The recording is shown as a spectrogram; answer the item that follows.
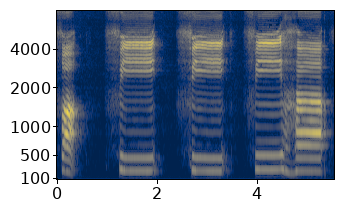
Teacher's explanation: ऊपर वाले दांतों के किनारे नीचे वाले होंठ के तरी वाले हिस्से में लगेंगे तो फ़ा अदा होगा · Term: फ़ा का मखरज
